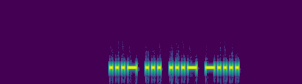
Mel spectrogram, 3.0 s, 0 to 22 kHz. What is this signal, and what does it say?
Morse code, heard as a keyed tone, about 40 wpm, 700 Hz. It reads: VSV6
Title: Four Challenging Letter-Number Combinations 40wpm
